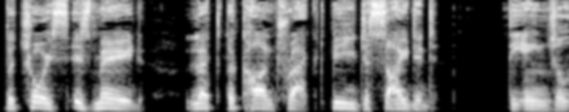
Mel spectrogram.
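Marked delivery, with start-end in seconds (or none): 0.0-4.4 slow, solemn pronouncement; ominous and formal. A narrator's reading. Angel sealing the contract, ominous formal intoning. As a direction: intone it like a sentence passed. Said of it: "his voice ominous and formal".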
